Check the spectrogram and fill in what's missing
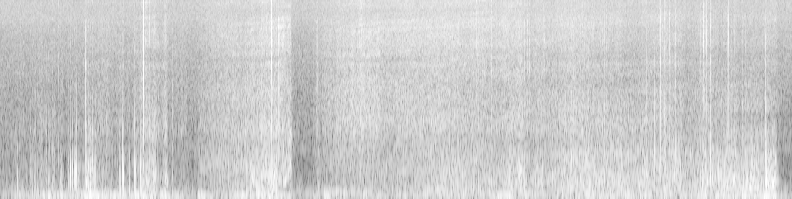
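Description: A flat woven cotton bed sheet lying on a bed is scratched with the fingernails of both hands spread across its surface. The result is a steady, soft, low rustling scratch with faint bright crackles, easing briefly just before the four-second mark before carrying on.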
